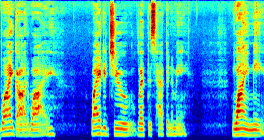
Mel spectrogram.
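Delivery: imploring, pleading voice. Retelling how the mother pleaded to God: imitating a pleading prayer. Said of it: "she pleaded to God".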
